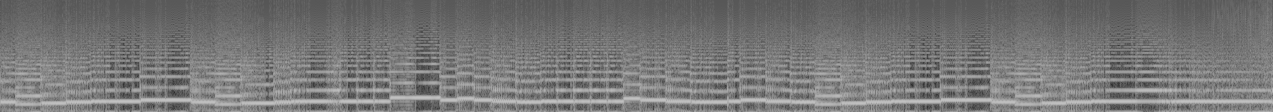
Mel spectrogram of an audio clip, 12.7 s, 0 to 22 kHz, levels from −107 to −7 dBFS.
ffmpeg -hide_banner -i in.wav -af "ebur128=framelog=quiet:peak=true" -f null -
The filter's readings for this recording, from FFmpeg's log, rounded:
Integrated loudness:
  I:         -33.3 LUFS
  Threshold: -43.3 LUFS
Loudness range:
  LRA:         0.1 LU
  Threshold: -53.3 LUFS
  LRA low:   -33.3 LUFS
  LRA high:  -33.2 LUFS
True peak:
  Peak:      -27.6 dBFS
